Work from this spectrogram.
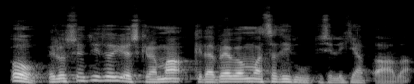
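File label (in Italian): "escrama", vocabolario dialettale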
